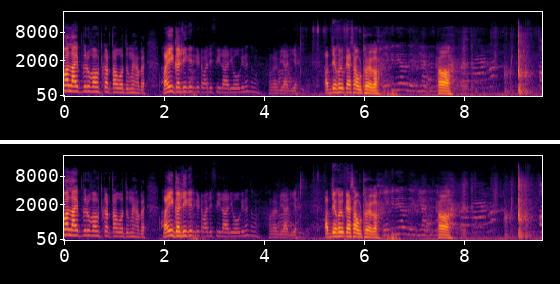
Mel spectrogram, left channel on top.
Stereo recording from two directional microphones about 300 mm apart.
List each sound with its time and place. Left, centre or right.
0.0 s a man's voice: centre
2.2 s a man's voice: right
2.6 s a man's voice: centre; by 5.8 s right
5.9 s speech: centre
7.4 s a sound: centre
